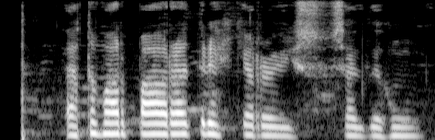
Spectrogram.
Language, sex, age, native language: Icelandic, male, 13, Icelandic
